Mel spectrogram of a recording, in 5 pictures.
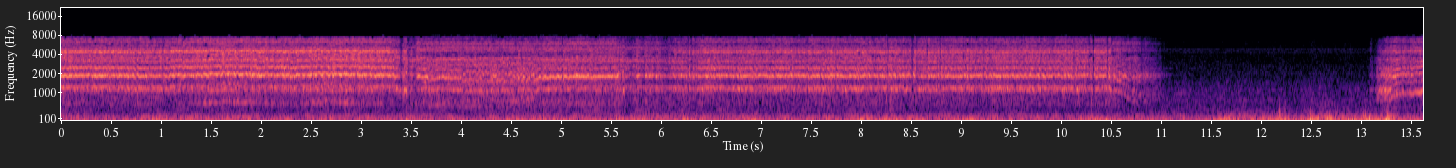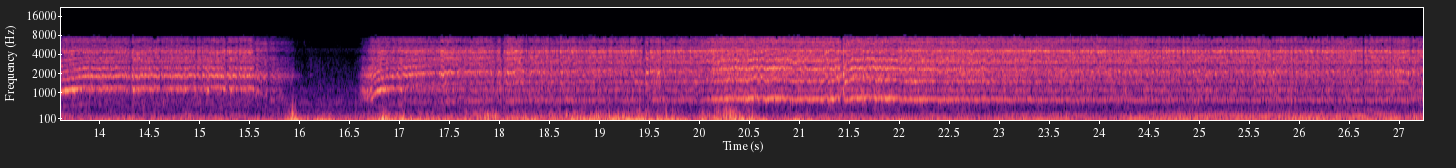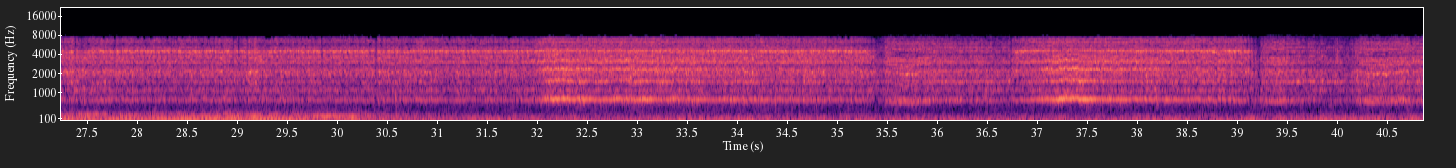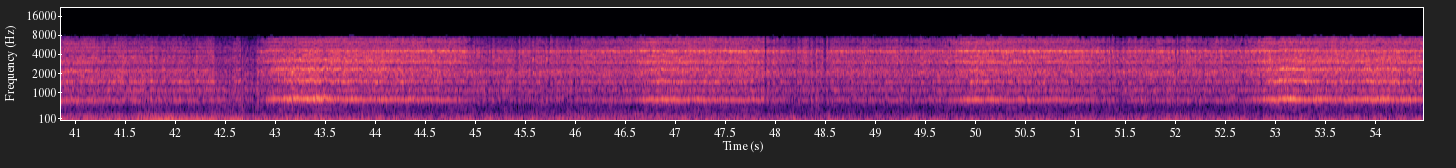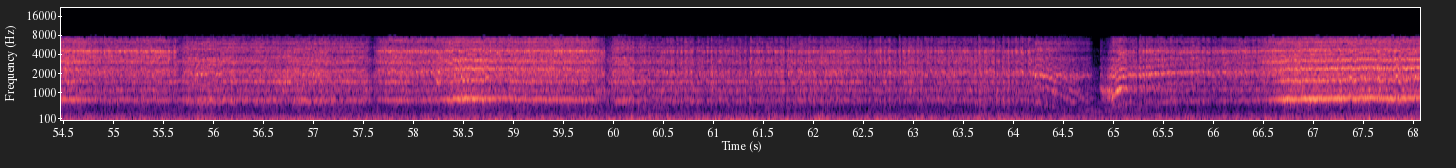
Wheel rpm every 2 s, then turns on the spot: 160, 160, 160, 160, 160, 40, 60, 120, 130, 200, 200, 200, 200, 200, 200, 190, 200, 200, 200, 200, 200, 190, 200, 200, 200, 200, 200, 200, 200, 200, 200, 190, 120, 190.
none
